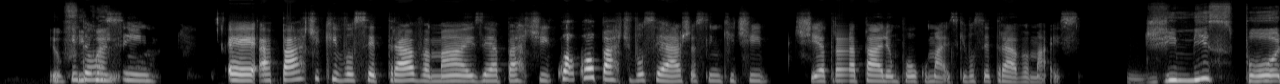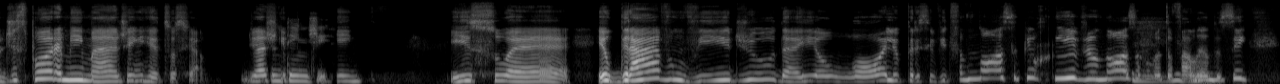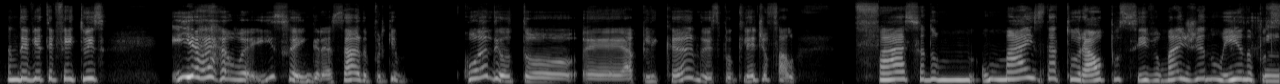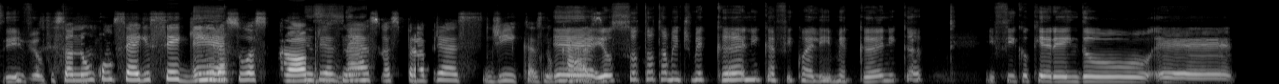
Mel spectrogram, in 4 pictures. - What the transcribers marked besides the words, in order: other background noise; tapping; chuckle
- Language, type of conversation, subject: Portuguese, advice, Como posso lidar com a paralisia ao começar um projeto novo?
